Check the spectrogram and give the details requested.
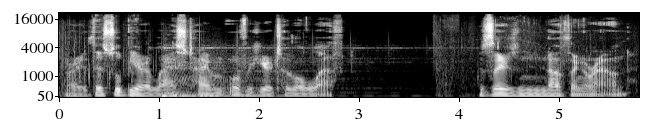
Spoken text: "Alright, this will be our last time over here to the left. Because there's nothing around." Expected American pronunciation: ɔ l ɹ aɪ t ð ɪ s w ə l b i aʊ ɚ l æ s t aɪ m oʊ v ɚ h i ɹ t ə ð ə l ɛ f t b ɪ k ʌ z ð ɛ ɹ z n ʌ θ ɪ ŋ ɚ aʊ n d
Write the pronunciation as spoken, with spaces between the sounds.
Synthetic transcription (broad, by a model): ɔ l ɹ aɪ t ð ɪ s w ə l b i aʊ ɚ l æ s t aɪ m oʊ v ɚ h i ɹ t ə ð ə l ɛ f t k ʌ z ð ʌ ɹ z n ʌ θ ɪ ŋ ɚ aʊ n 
